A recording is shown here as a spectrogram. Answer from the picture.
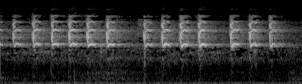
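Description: A sabiá-cica parrot calls alone, giving a rapid run of about thirteen harsh, raspy chirps in quick bursts of three to five, with brief pauses between.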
